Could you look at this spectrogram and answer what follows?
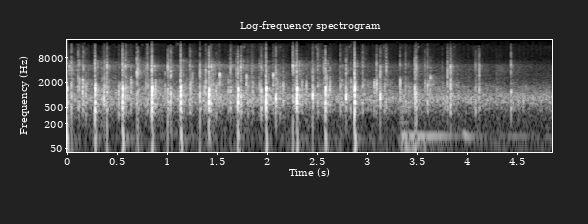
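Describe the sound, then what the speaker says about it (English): Scattered hand clapping from the audience at a 2020 military high school graduation ceremony, honoring graduates' families; distinct individual claps, moderately close, steady and uneven in rhythm. "if we could please give your families a round of applause for all the hard work they put in to support you"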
